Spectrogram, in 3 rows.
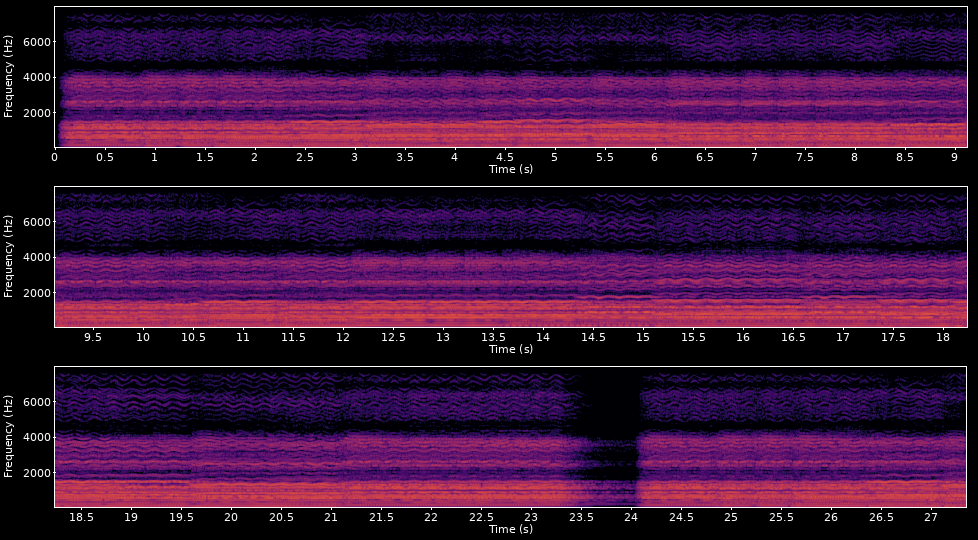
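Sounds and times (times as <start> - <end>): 
male choir singing in TTBB voicing: 0.0 - 27.3.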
